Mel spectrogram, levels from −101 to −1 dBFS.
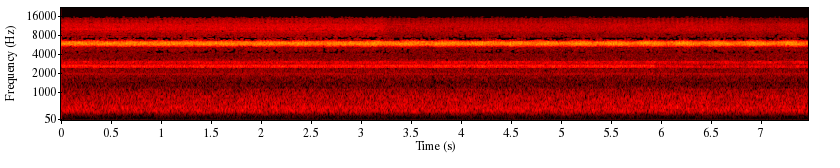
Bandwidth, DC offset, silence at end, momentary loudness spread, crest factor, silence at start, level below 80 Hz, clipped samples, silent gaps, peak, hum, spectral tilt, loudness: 16 kHz; under 0.1%; 0 s; 1 LU; 14 dB; 0 s; under -90 dBFS; under 0.1%; none; -24 dBFS; none; 5 dB/octave; -36 LUFS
